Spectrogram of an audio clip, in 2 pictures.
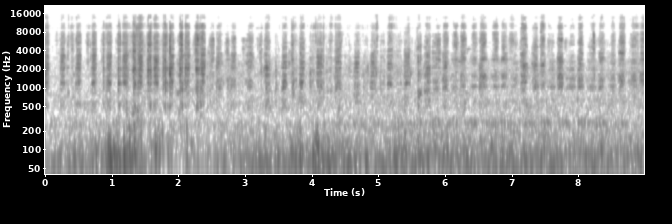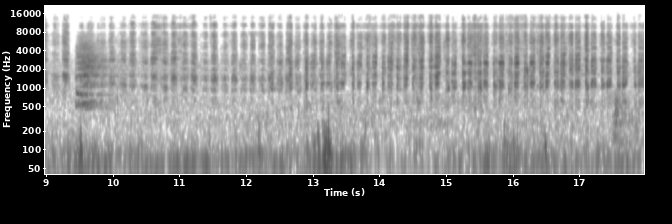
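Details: Male pocket American Bullies at a Romanian kennel breathing hard, steady fast panting across the whole stretch, a brief sharp knock and a low thump partway through.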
